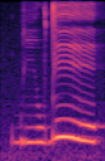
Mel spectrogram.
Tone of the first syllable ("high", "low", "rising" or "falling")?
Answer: low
